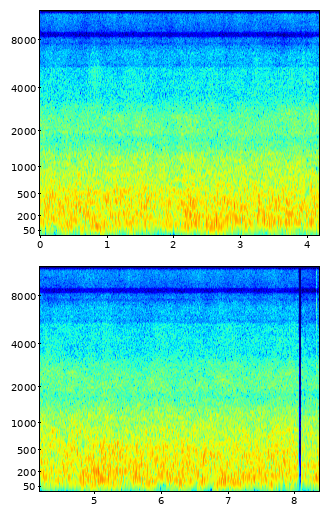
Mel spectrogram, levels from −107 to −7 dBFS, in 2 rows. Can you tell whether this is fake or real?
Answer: fake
